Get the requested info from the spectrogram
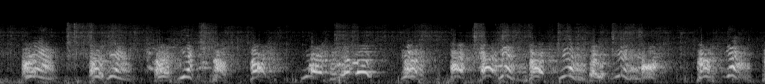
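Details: German Shepherd police dog named Ricon, trained by Miami K9 Enforcement, barking during aggression control work: rapid volleys of loud, deep, harmonic barks, roughly two per second, almost without pause, with a faint voice between bursts.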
